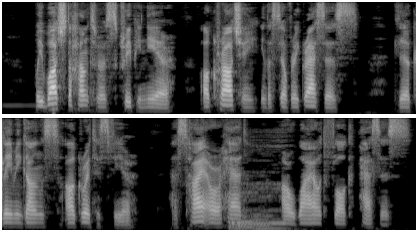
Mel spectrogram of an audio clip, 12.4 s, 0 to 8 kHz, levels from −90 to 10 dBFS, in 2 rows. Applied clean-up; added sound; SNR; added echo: classical method Wiener filter.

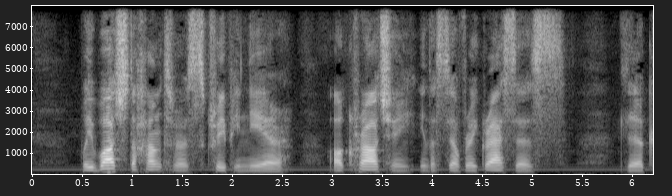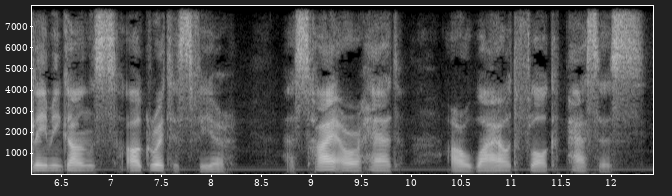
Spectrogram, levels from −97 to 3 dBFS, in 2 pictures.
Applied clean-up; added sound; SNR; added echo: none; none; none; none.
